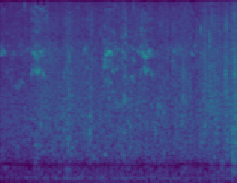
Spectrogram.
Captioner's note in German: Möwenkreischen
